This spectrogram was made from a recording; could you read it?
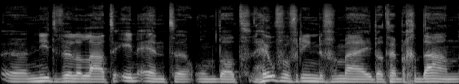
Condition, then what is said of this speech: None; typical speech.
